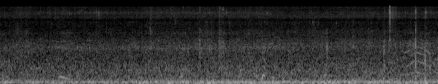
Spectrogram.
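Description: Shallow creek rushing and splashing over rocks and boulders, a steady watery hiss.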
